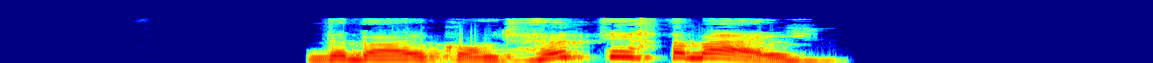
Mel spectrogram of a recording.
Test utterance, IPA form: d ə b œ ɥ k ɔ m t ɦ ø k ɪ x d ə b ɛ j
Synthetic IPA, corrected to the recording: d ə b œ ɥ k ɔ m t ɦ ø t ɪ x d ə b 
